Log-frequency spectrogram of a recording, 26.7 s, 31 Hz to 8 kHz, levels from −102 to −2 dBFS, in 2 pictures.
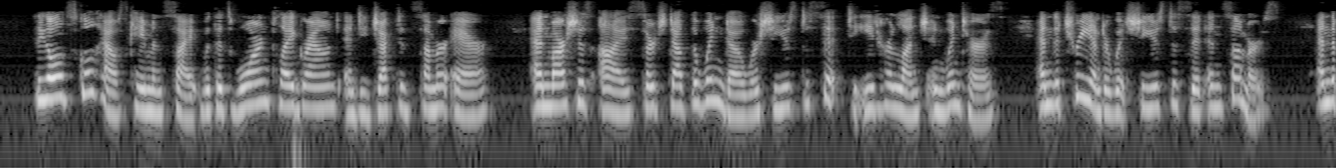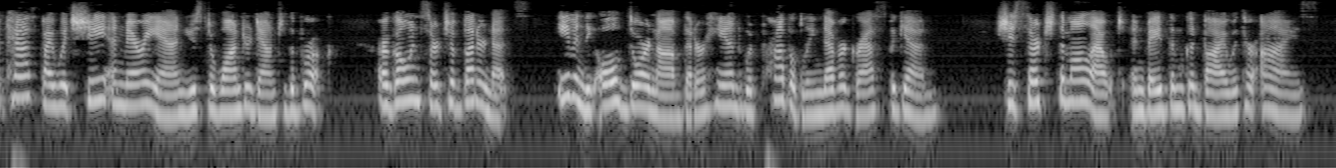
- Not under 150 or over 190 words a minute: No, fast, 205 wpm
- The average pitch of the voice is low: No, high, 220 Hz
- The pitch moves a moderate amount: Yes, average, 4.0 semitones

